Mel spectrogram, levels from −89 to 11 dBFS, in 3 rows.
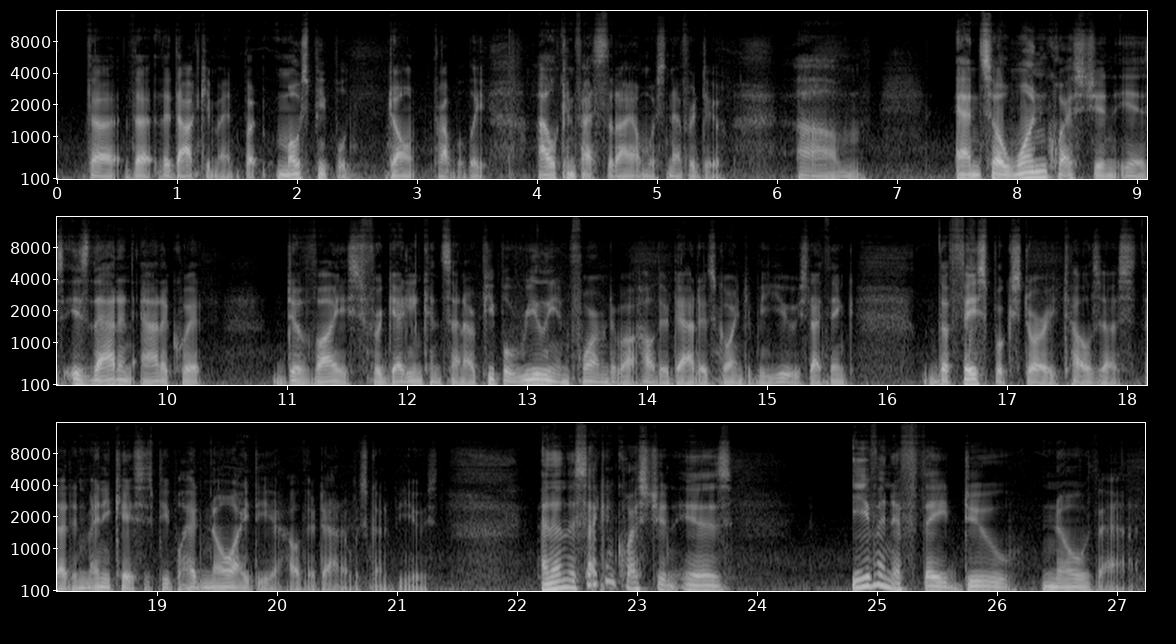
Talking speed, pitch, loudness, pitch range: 170 wpm, 90 Hz, -26 LUFS, 75-105 Hz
